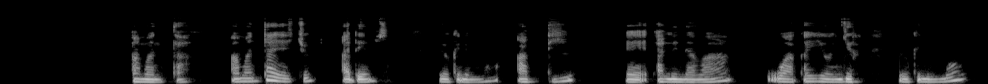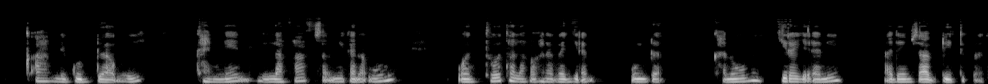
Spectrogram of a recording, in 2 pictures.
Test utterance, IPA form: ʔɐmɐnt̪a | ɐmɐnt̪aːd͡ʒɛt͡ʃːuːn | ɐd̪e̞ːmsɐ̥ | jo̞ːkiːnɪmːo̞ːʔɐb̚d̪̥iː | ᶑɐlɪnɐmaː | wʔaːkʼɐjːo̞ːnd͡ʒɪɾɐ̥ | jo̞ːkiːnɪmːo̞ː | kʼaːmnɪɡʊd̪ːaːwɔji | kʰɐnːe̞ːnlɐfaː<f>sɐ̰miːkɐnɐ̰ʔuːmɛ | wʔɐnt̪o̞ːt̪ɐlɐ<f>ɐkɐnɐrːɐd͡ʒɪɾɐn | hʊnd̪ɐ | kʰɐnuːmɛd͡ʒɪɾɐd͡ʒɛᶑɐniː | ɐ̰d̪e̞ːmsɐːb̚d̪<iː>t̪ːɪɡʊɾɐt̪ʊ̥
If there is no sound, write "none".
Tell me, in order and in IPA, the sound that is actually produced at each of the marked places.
f, f, iː

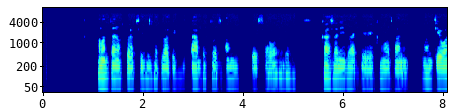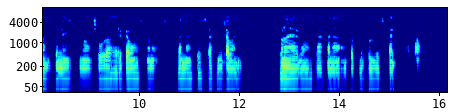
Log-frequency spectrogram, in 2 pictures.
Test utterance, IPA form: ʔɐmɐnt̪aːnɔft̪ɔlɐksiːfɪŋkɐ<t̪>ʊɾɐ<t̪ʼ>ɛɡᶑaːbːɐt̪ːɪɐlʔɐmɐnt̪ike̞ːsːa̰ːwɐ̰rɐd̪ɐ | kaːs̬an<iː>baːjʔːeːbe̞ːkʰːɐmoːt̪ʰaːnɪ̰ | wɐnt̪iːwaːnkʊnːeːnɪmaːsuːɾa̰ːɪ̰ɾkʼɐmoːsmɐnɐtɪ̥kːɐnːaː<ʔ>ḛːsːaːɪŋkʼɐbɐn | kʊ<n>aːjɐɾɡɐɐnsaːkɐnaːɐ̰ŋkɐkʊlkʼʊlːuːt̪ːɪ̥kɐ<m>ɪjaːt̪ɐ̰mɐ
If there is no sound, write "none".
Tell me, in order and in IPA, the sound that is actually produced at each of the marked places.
t̪, t̪, iː, k, n, n

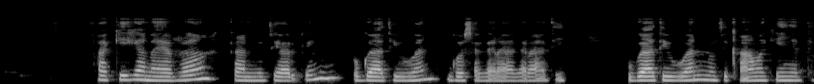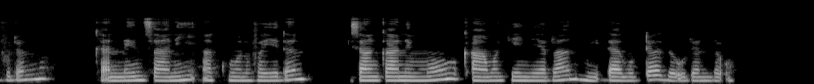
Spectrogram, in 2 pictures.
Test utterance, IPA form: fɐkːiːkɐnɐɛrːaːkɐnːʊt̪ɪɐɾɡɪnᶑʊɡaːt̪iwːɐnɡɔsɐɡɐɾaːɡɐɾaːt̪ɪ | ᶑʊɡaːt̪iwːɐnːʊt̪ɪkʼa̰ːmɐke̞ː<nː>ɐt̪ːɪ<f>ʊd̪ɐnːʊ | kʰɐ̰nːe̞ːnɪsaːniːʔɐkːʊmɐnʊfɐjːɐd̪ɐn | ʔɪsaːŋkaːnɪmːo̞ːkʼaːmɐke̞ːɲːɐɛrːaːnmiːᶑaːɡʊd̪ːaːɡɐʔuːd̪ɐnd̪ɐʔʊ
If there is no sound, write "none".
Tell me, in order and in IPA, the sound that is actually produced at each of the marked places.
ɲː, f

